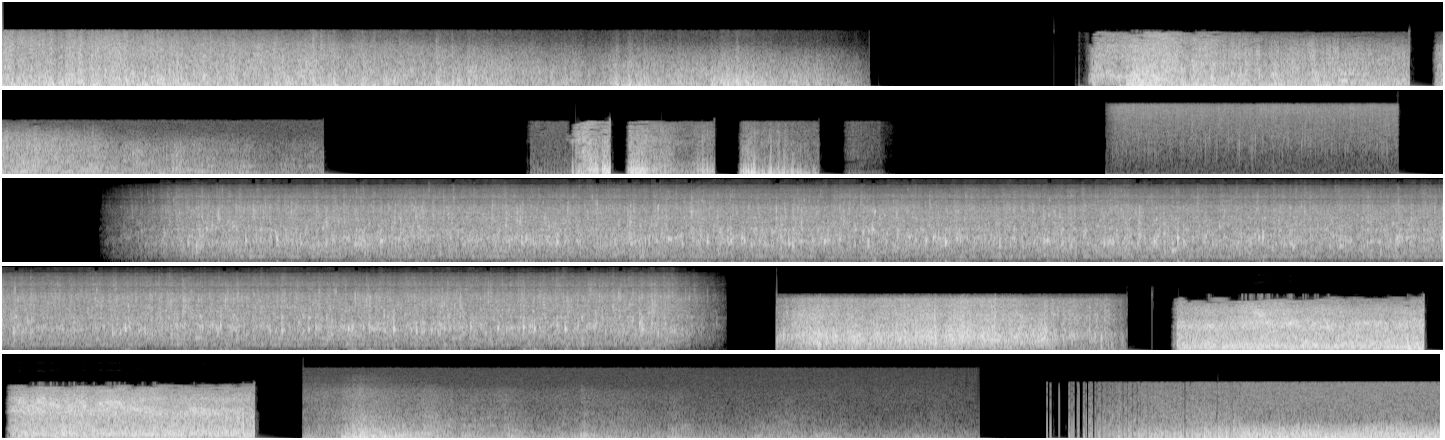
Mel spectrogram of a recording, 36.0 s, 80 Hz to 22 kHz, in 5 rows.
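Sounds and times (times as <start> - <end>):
bursts of rushing noise: 15.0 - 25.2
heavy rain hissing: 15.0 - 25.2.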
